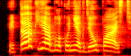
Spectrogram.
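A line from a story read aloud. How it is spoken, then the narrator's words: Shouting. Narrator (Russian): закричали на нас в тамбуре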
